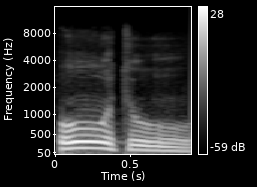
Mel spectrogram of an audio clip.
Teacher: السطر الثاني أؤتو تبدل الهمزة الثانية واوا فتصير أوتو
